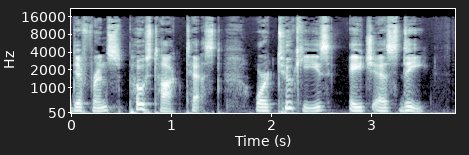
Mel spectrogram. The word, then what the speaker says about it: Tukey: post hoc test or Tukis HSD. The correct pronunciation is Tukis. Students are often getting this incorrect. It's Tuki, not Turkey. Now the two keys post hawk test involves this formula.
